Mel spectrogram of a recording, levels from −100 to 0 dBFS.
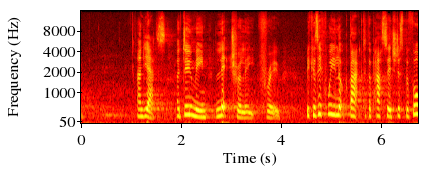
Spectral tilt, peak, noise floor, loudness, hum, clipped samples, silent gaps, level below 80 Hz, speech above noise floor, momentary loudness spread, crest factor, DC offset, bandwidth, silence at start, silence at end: -2.5 dB/octave; -6 dBFS; -50 dBFS; -26 LUFS; none; under 0.1%; none; -60 dBFS; 24 dB; 9 LU; 20 dB; under 0.1%; 16 kHz; 0 s; 0 s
